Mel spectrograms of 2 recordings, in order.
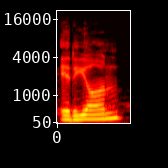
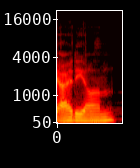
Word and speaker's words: Ideon: it's space runaway idion wait I'm trying to think if I'm saying that right because I know some guy will be like um actually it's spelled ID on I think it is actually ideon because they have like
